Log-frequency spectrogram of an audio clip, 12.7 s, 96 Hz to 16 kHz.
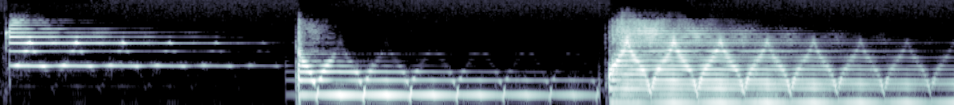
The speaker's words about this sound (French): l'autre modulation parmi les grands classiques, le phaser. Ici, on va entendre un imig Phase 90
